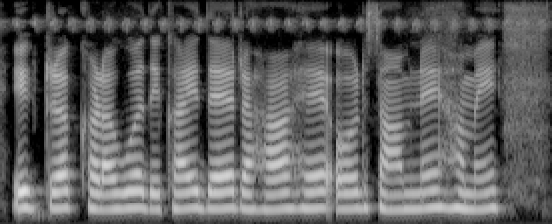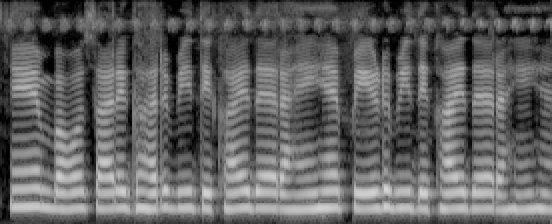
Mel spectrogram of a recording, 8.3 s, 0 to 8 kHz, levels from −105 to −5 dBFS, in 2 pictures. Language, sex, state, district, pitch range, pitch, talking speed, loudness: Hindi, female, Bihar, Madhepura, 210-225 Hz, 215 Hz, 190 wpm, -30 LUFS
